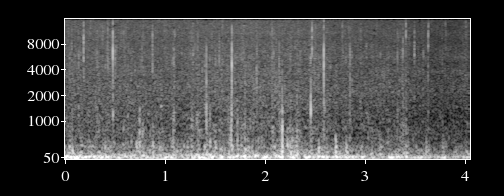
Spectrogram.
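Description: Tens of thousands of silkworms chew mulberry leaves together, producing a dense, even patter of tiny crisp ticks like steady rain, constant and moderately faint with no talking.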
